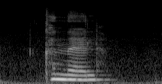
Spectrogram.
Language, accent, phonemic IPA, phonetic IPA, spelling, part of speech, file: Armenian, Eastern Armenian, /kʰəˈnel/, [kʰənél], քնել, verb, Hy-քնել.ogg
- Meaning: 1. to sleep 2. to go to sleep 3. to fall asleep 4. to have sex, make love 5. to die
